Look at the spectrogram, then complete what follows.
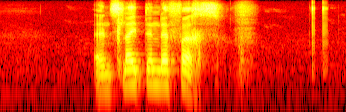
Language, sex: Afrikaans, male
